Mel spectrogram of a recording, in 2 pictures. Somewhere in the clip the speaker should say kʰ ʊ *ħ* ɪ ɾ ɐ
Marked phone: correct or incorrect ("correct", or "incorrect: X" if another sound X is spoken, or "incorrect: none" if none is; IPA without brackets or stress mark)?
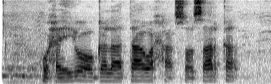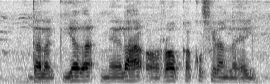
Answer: incorrect: f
